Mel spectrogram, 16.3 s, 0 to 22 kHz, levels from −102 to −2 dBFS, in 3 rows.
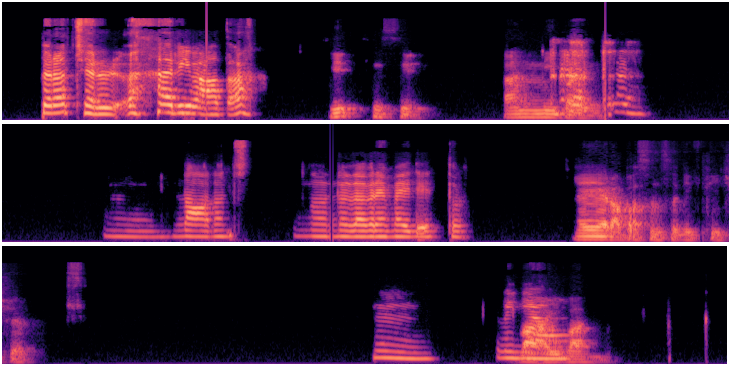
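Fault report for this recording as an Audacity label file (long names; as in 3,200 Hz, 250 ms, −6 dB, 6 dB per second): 1.530000	1.530000	click −4 dBFS
4.520000	4.520000	click −10 dBFS
7.910000	7.930000	drop-out 21 ms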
